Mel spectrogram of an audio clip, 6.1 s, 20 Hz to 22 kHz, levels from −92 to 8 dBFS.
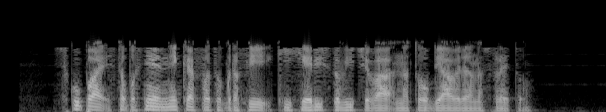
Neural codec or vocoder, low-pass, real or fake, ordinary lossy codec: none; 19.8 kHz; real; AAC, 16 kbps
